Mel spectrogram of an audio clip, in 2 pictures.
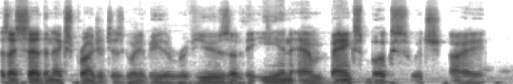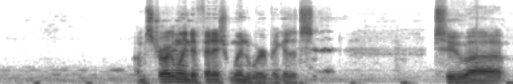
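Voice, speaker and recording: A man's voice: low-pitched, level tone, measured pace, long pauses, a bit bright, faint music behind. A man doing informal solo basketball play-by-play commentary, conversational and given to chatty asides.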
